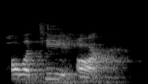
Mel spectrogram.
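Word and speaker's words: politarch: It's pronounced politiarch. Politiarch. Politics, arc, with arc on the end of it.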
